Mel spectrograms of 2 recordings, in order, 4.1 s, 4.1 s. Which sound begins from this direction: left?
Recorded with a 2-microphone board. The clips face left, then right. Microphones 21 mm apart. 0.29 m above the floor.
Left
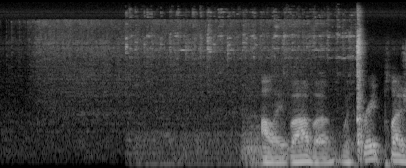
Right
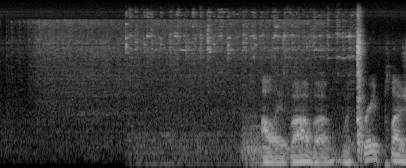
A man speaking, at 2.6 s.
